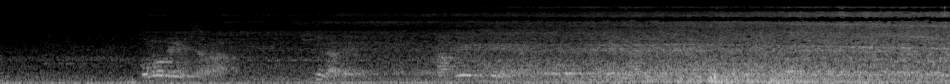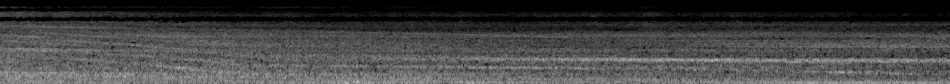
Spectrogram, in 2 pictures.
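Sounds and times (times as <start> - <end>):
train wheels rumbling on rails: 3.2 - 19.0.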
